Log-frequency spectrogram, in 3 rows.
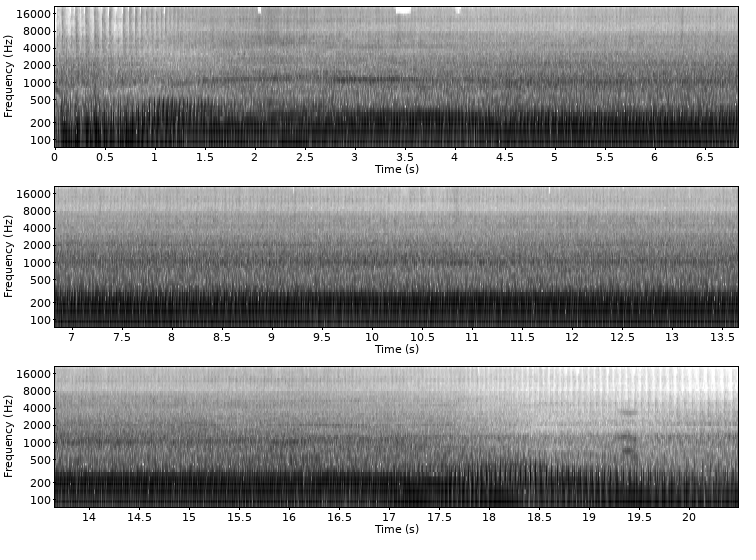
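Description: A Predator 9500 generator from Harbor Freight, with a carbon monoxide sensor that keeps shutting it off, starts and runs loud and close with a steady droning hum for about fifteen seconds, then winds down as it cuts out, with someone talking over it.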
